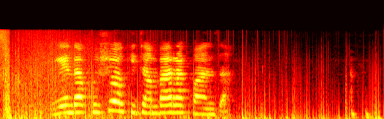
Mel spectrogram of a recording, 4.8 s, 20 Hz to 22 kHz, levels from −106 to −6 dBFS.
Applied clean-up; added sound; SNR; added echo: none; Explosion; 11 dB; reverberation time 0.3 s.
